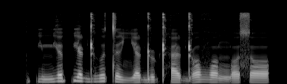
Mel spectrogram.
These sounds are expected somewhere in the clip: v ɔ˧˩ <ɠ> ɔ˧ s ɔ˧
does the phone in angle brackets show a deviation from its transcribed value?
yes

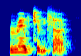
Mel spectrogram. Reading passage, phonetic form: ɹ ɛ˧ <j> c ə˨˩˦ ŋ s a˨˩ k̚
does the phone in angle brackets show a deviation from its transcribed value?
yes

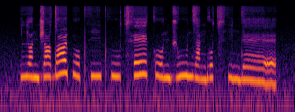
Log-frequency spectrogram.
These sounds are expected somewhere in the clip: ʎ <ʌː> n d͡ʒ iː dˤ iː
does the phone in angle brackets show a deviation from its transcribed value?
no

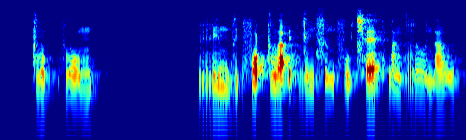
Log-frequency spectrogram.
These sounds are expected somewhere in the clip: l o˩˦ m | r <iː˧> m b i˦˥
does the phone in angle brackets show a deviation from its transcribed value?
no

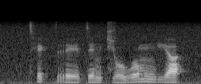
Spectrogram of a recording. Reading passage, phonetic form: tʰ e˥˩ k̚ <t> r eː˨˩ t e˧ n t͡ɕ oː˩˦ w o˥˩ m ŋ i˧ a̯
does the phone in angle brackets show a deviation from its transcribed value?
no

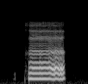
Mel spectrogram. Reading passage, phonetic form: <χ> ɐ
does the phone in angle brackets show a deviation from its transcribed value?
yes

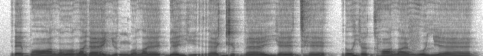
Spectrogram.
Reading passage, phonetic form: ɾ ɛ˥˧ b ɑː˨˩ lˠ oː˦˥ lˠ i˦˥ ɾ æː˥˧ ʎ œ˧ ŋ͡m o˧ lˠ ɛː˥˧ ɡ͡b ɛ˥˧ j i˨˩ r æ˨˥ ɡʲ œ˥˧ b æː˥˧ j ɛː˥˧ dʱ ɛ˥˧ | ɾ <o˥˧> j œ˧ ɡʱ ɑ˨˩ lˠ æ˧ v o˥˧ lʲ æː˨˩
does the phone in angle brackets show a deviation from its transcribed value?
no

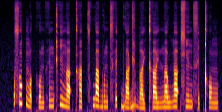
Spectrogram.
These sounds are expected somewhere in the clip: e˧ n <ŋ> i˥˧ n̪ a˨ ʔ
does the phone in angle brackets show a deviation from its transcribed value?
yes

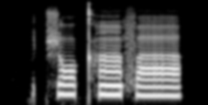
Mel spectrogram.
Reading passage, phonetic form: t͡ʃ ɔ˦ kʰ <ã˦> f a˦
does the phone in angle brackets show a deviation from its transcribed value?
no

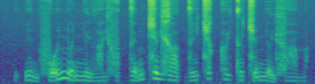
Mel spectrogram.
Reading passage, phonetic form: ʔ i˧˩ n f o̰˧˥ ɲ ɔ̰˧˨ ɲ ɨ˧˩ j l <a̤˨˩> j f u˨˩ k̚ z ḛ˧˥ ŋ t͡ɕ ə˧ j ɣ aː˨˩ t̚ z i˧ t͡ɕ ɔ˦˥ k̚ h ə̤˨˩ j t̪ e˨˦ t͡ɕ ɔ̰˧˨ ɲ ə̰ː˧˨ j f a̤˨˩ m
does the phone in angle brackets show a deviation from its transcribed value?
no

